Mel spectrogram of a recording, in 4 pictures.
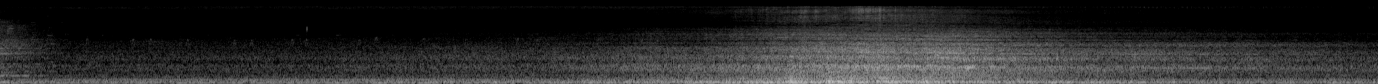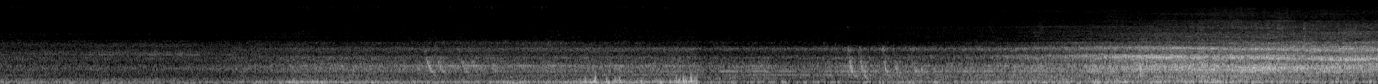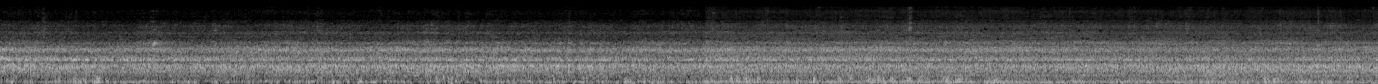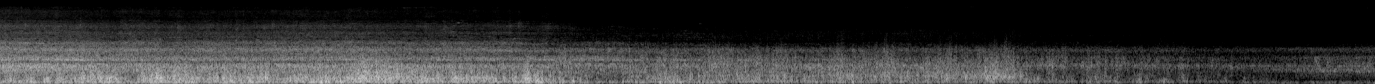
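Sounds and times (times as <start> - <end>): electric locomotive passing: 0.0 - 55.0
freight train wheels rumbling on rails: 0.0 - 55.0
high whine: 15.8 - 31.3.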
